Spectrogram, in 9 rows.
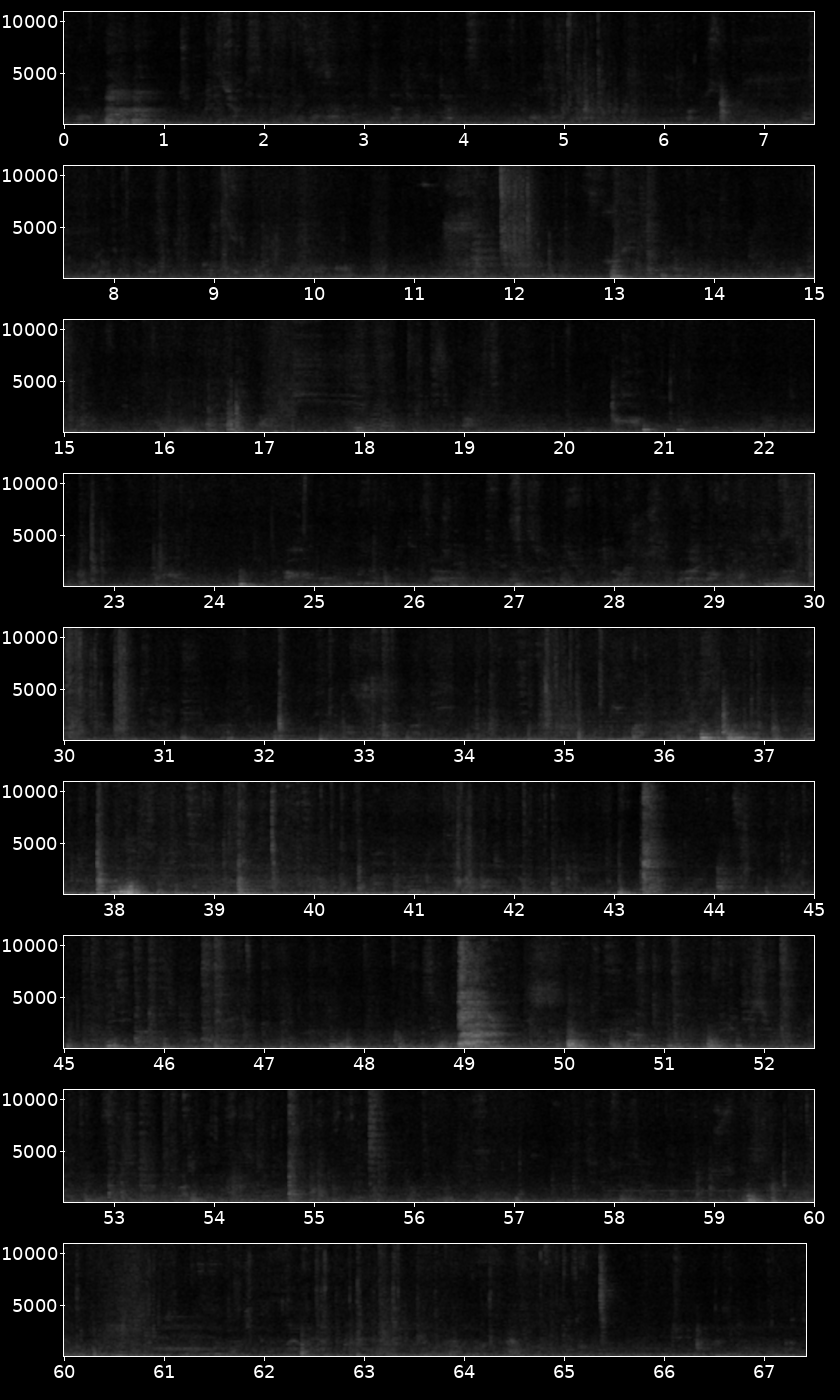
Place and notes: Place de la Légion dHonneur, Saint-Denis, France - Médiatheque Centre Ville - Espace Travaille
The working space, mostly filled with young students working and whispering very respectfully (recorded using the internal microphones of a Tascam DR40).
